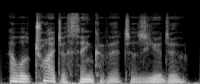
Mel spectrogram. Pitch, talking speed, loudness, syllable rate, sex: 115 Hz, 300 wpm, -18 LUFS, 5.9 syllables/s, male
